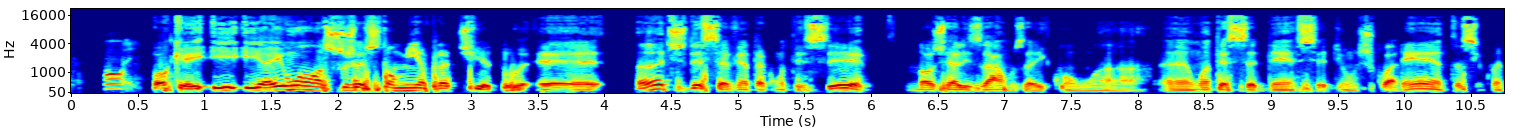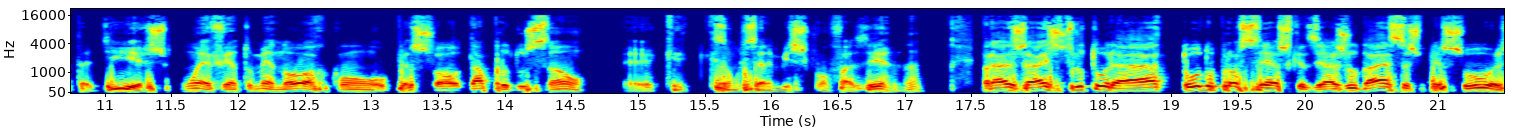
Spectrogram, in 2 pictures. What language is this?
Portuguese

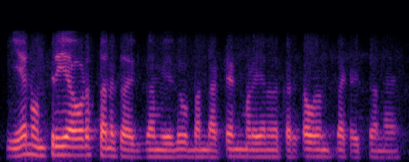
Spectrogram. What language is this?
Kannada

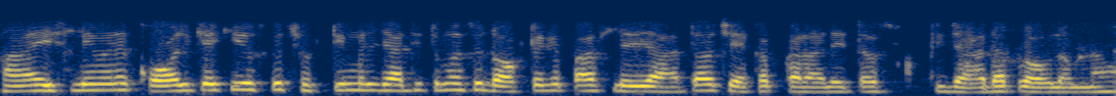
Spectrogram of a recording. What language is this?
Hindi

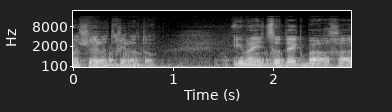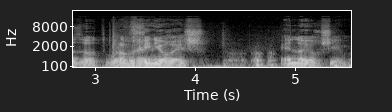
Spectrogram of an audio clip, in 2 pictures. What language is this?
Hebrew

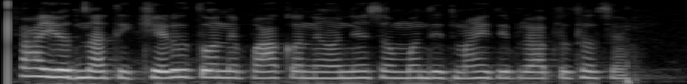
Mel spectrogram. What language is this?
Gujarati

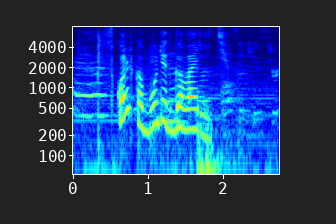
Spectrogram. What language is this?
Russian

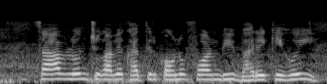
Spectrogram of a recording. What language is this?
Bhojpuri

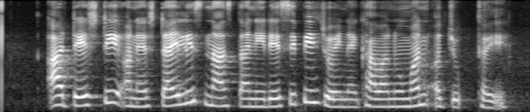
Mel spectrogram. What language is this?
Gujarati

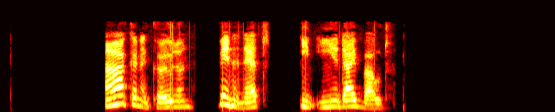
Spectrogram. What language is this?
Western Frisian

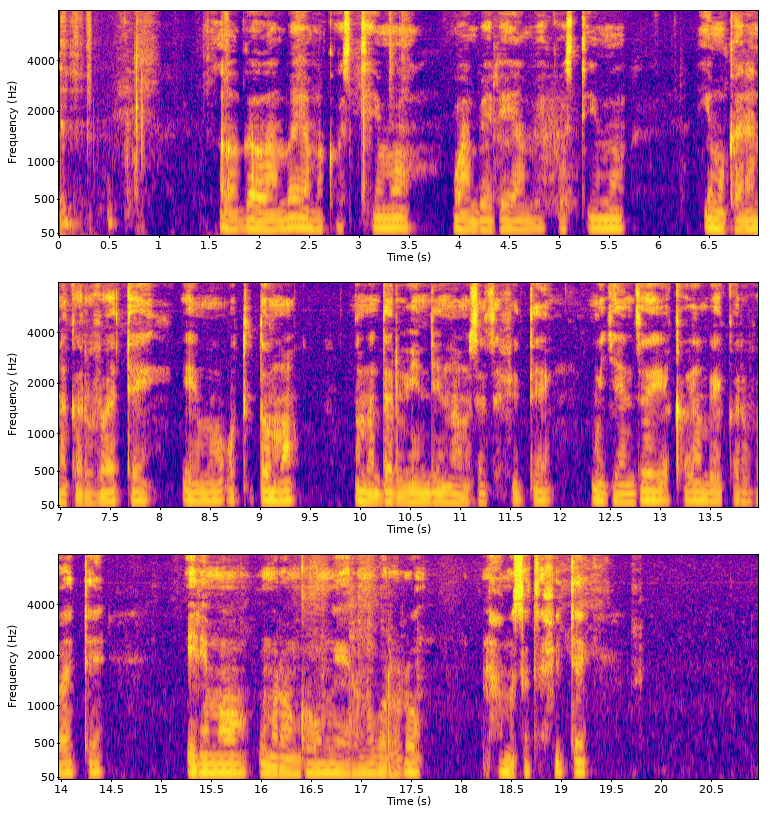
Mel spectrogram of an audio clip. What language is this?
Kinyarwanda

